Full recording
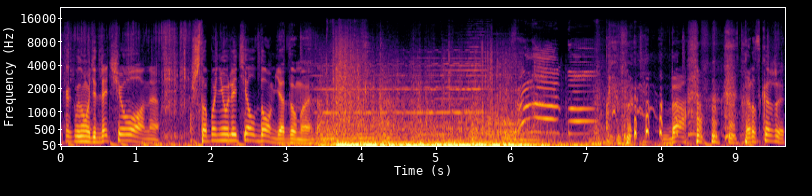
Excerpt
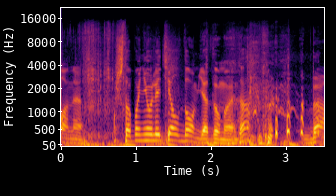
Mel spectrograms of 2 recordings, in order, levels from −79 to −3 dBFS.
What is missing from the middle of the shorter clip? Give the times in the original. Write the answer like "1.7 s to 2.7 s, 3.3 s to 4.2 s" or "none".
3.5 s to 7.2 s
